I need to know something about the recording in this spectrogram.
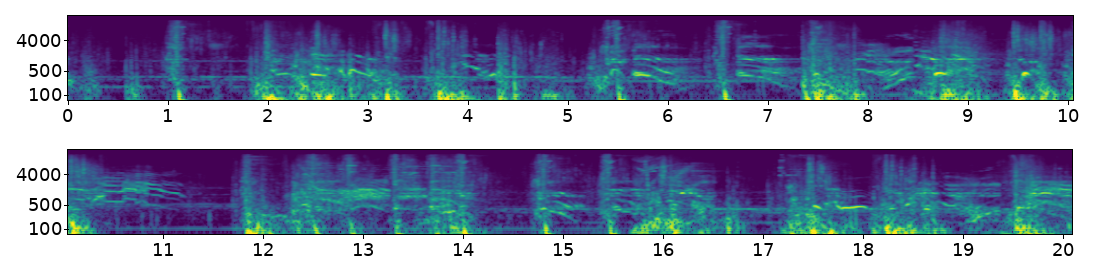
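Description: Punches and kicks land with heavy thuds and smacks.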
